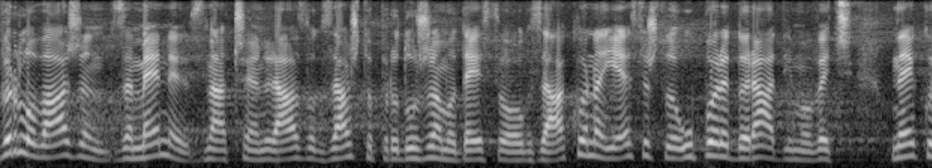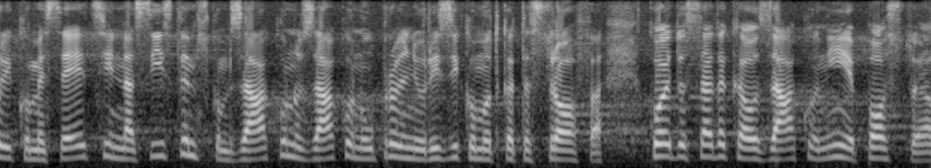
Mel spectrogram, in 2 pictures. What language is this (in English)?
Serbian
